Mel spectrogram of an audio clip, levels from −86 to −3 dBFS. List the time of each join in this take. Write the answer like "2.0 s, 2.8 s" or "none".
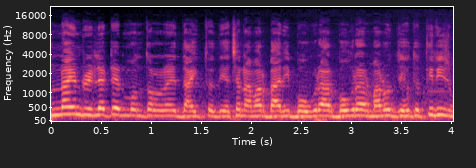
none

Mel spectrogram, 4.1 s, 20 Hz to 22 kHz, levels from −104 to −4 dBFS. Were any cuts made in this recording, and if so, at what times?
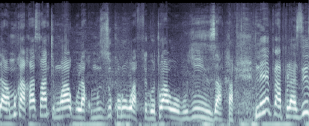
3.0 s

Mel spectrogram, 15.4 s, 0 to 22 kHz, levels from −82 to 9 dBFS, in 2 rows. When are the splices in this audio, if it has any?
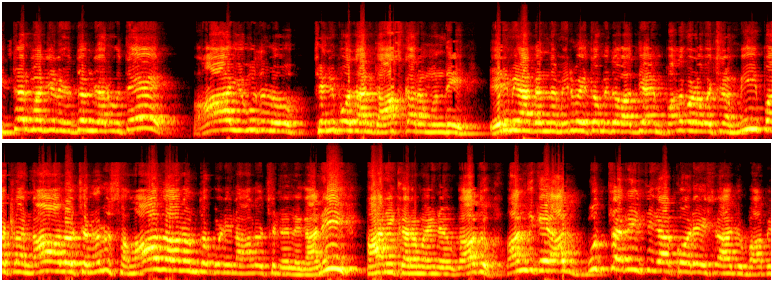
none

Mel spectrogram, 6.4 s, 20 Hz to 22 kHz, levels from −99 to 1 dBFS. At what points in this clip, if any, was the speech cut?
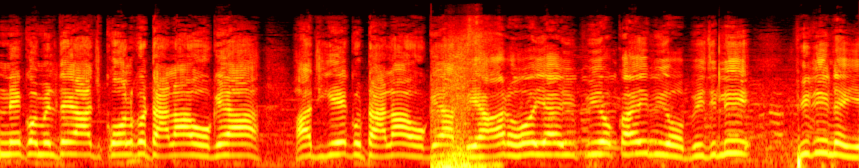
3.5 s

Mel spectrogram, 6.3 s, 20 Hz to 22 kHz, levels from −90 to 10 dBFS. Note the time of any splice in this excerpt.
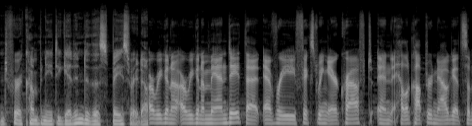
1.9 s

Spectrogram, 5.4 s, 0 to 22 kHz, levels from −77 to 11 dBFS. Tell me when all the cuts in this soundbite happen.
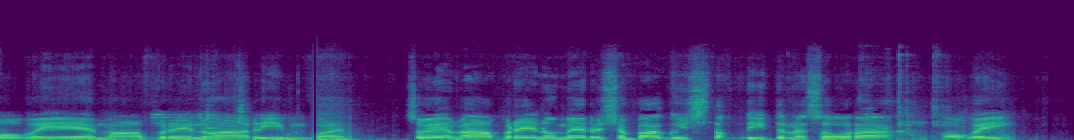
1.6 s

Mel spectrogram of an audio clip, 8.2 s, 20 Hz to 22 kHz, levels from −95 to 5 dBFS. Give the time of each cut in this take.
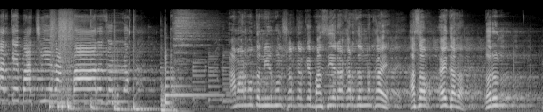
7.1 s

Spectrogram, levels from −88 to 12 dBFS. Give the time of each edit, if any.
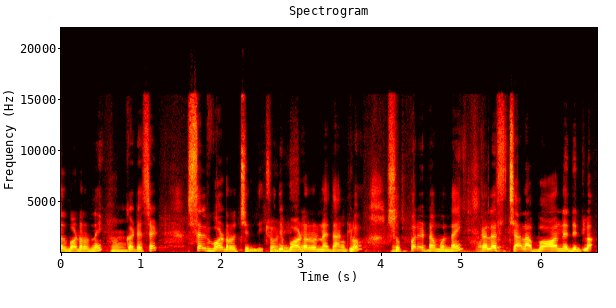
5.1 s

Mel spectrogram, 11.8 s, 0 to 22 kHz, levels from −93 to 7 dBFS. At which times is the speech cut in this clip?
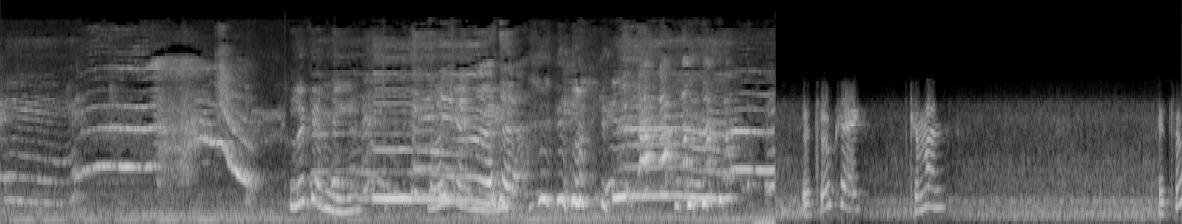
2.7 s, 7.8 s

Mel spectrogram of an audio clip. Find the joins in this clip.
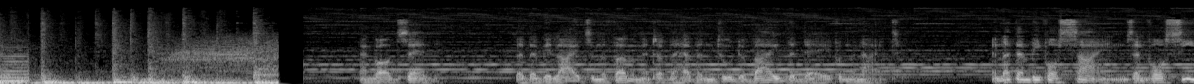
1.4 s

